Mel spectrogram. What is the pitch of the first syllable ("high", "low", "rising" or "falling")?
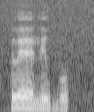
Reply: falling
